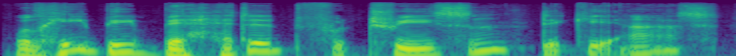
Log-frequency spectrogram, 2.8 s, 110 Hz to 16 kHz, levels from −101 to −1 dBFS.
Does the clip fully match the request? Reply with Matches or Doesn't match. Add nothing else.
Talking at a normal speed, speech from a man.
Matches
